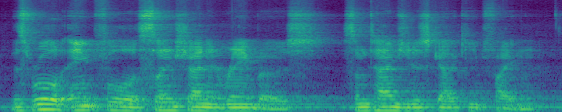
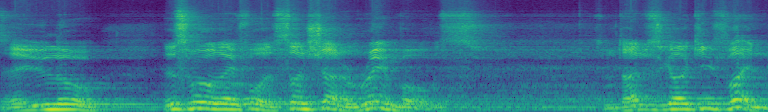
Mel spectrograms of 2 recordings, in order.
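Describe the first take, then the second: First: It is said in his normal voice. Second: It is said as a Rocky Balboa impression.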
